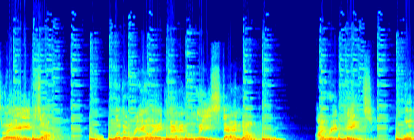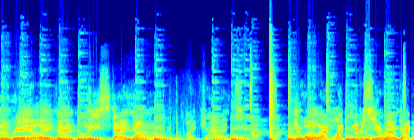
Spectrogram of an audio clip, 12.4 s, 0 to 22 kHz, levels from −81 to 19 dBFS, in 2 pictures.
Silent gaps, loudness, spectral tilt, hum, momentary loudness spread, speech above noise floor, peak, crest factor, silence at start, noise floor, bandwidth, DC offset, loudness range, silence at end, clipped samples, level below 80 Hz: none; -10 LUFS; -5.5 dB/octave; none; 9 LU; 28 dB; 0 dBFS; 8 dB; 0 s; -36 dBFS; 18 kHz; under 0.1%; 2 LU; 0 s; 1%; -14 dBFS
